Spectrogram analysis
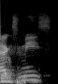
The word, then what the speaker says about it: Fredagsmys: I want to say it's Fredagsmys. Pronunciation comes up. Fredagsmys.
